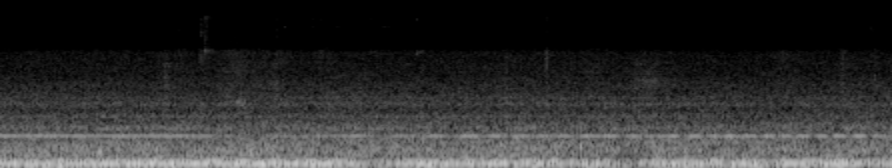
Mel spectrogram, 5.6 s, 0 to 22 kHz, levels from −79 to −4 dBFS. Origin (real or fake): real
